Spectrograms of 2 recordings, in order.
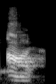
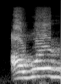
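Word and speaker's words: our: बिल्कुल क्लियर रहना है आप इसको बोलेंगे आर अवर नहीं बोलना अवर नहीं इसको आप कैसे प्रोनाउंस करेंगे आर ठीक है ये देखिए मैंने इसलिए आर लिख दिया है आवर नहीं आर तो हमारा देश आवर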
